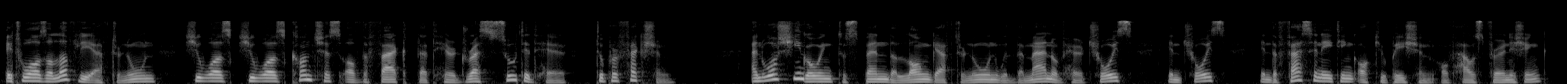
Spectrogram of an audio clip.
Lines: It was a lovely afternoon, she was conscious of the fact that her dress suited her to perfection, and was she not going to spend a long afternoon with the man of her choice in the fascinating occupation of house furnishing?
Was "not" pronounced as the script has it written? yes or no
no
